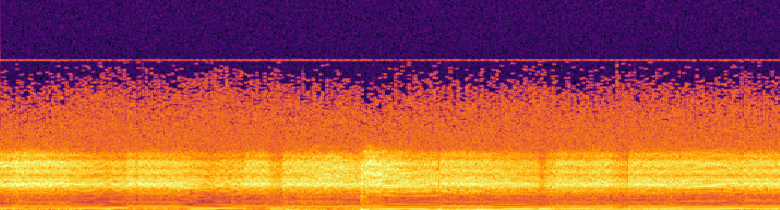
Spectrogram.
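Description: Live rock band opening a song: electric guitar playing held, shifting notes. A little before halfway there is a single sharp hit, and a heavy low bass part fills in beneath the guitar from then on.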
